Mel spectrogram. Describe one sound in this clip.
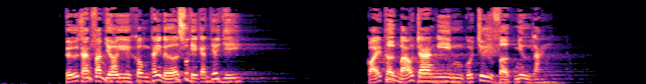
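An elderly man speaks calmly and clearly into a close microphone, in short phrases with pauses.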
